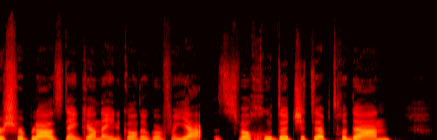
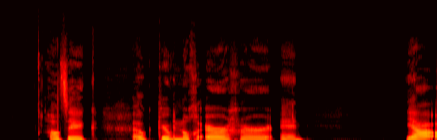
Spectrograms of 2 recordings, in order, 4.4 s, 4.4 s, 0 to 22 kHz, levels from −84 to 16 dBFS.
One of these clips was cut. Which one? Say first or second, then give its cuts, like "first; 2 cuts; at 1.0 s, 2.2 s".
second; 2 cuts; at 1.3 s, 1.7 s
